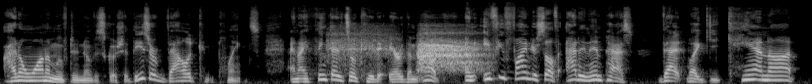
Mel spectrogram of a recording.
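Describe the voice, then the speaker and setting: A man's voice: high-pitched, very animated, a little fast, few pauses, noisy background. A man playing an earnest, supportive radio producer who fills in as host of a comedy call-in show, talking hesitantly and conversationally. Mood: tactful, reasoning.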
